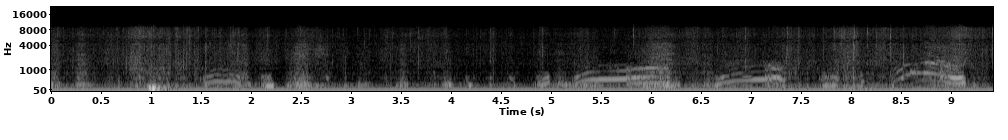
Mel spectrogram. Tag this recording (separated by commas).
Animal, Wild animals, Roar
